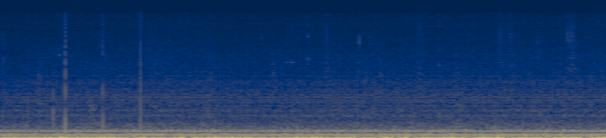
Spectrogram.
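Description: Steady low-pitched hum with no speech, and two faint clicks in the first two seconds.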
